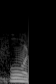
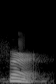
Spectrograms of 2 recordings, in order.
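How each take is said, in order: First: The word has its standard pronunciation. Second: The word is said like 'fur'. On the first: "instead of saying for" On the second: "they might say fur"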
